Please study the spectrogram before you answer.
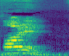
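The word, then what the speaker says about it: foreign: ठीक, इसमें भी जी के बाद एन आया, तो जब जी के बाद एन आया तो जी क्या हो जाएगा, साइलेंट हो जाएगा।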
